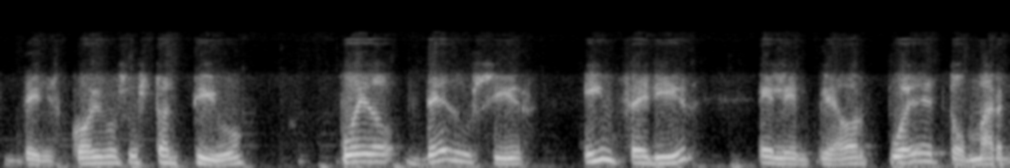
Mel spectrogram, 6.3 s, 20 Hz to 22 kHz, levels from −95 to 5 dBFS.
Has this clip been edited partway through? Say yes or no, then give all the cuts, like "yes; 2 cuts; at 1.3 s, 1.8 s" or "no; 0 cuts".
yes; 1 cut; at 4.7 s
